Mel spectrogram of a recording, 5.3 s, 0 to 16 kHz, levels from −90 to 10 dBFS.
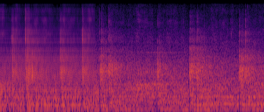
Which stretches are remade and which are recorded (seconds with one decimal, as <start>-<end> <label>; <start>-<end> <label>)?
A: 0.0-1.9 remade; 1.9-5.3 recorded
